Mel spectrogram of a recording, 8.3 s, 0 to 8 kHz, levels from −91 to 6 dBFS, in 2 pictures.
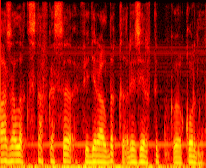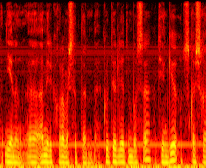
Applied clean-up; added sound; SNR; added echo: none; Telephone; 6 dB; none.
